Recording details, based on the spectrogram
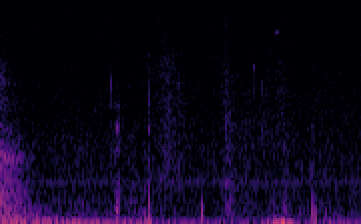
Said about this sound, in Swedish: Man kan höra klockan ticka i bakgrunden. det betyder att ingen har någon aning.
